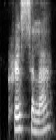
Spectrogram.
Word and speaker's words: Chrysilla: course it's ch AR y SI double la Kris Allah and my last name is spelled le w i es okay very cool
